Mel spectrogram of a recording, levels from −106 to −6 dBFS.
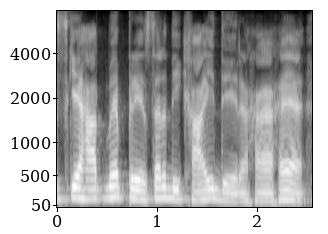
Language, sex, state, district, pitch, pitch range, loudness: Hindi, male, Jharkhand, Garhwa, 140 Hz, 120-150 Hz, -15 LUFS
